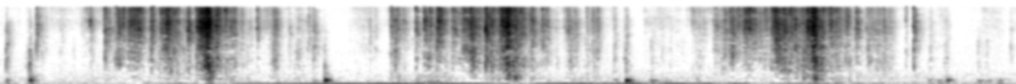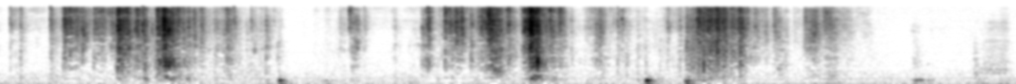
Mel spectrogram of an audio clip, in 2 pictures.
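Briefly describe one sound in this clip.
Foil wrappers crinkle and tear in bursts close by.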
